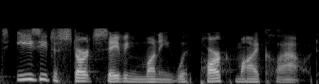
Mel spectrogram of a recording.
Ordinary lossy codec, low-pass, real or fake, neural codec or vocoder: MP3, 32 kbps; 5.4 kHz; real; none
